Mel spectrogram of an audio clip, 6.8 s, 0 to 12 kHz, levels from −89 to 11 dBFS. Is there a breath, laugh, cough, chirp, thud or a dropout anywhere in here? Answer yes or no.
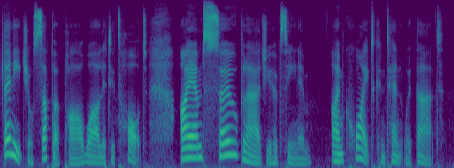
yes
